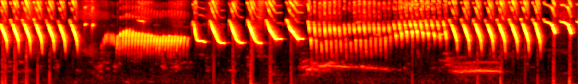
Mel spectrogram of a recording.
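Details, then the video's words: Rolling canary song played to coax caged canaries into singing: rapid descending whistled notes, a dense buzzy trill, more downslurred notes, then a long fast roll. Faint lower whistles sound beneath it. "Suara Pancingan Burung Kenari Agar Cepat Gacor dan Ngerol, Masteran Suara Kenari Ngeroll Panjang"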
